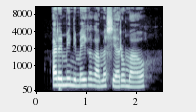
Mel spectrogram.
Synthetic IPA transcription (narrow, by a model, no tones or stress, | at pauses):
aɾɛminimaikakamaʃjaɾɔmaɔ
